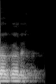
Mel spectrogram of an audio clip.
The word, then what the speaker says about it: अं: अगर अ के ऊपर अंग की बिंदी है तो इसका हम उच्चारण करेंगे अंग। अ बोलेंगे और अ के बाद नाक से ज्यादा और मुंह से कम आवाज निकालेंगे तो उच्चारण होगा अंग का।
